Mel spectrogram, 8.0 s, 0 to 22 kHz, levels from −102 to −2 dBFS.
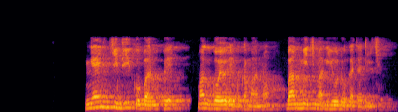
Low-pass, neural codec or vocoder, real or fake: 5.4 kHz; vocoder, 44.1 kHz, 128 mel bands, Pupu-Vocoder; fake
